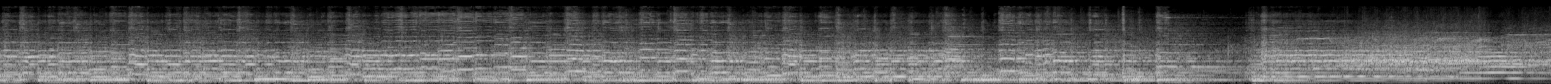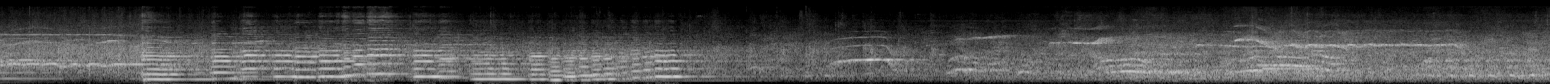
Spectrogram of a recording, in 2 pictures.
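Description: Son huasteco played by a huasteco trio, violin over strummed guitars. About twelve seconds in, the low strummed accompaniment drops out and melodic runs carry on alone. In the last several seconds the audience applauds and calls out.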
